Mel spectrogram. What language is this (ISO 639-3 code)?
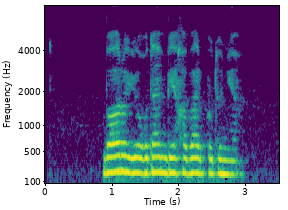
uzb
